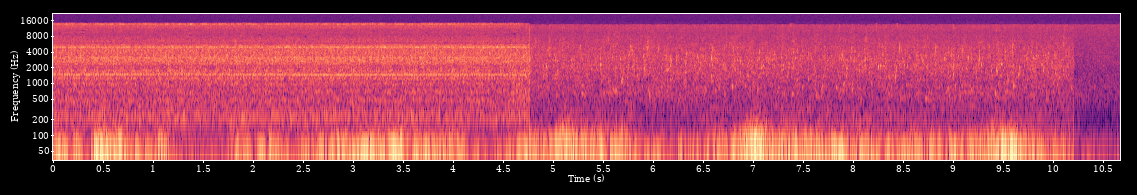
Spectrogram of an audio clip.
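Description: Wind gusting on the microphone, with a faint steady high tone over the first half. After a cut about five seconds in, a shallow creek runs over rocks, still with gusts of wind on the microphone.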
